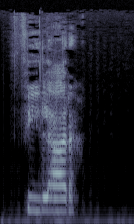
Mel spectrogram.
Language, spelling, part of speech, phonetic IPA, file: Polish, filar, noun, [ˈfʲilar], Pl-filar.ogg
